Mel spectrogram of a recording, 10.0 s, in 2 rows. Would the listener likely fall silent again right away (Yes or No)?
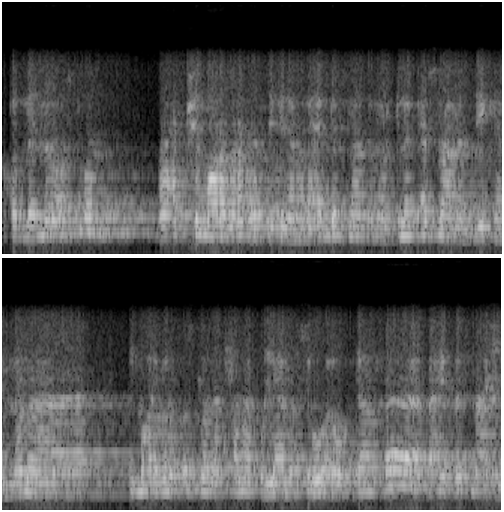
No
